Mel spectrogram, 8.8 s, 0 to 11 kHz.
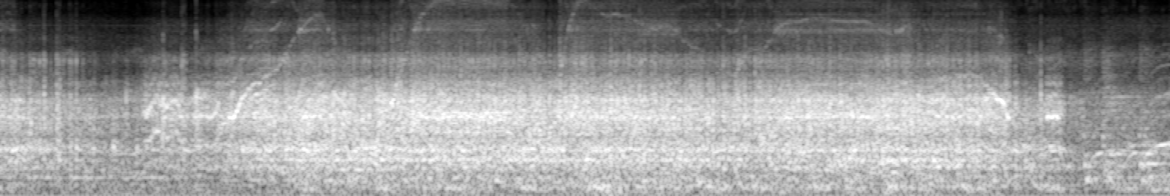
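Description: Electric 1/10 RC drift car on an MST chassis, heard from a camera mounted on the car: the motor's whine glides up and down in pitch as it is throttled, over a loud hiss of the tyres sliding on the tiled floor. It builds about a second in and drops away near the end.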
